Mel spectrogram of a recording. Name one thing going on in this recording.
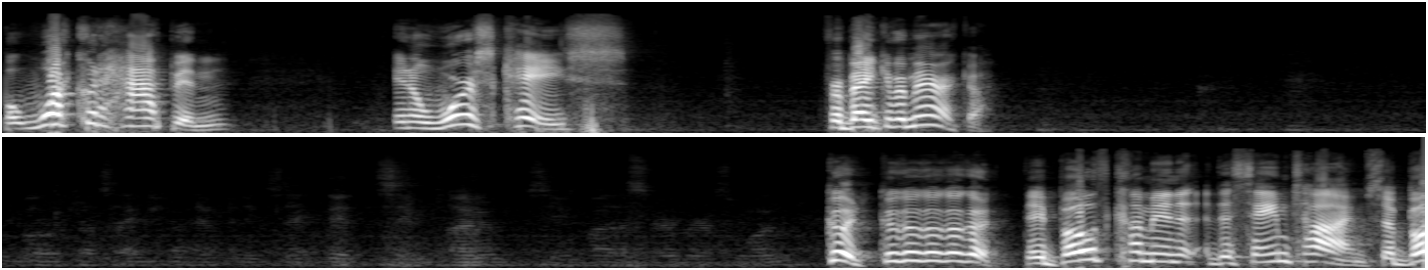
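A man lectures through a microphone, speaking in short bursts with pauses.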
